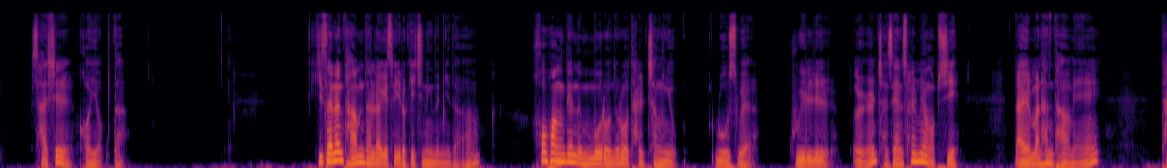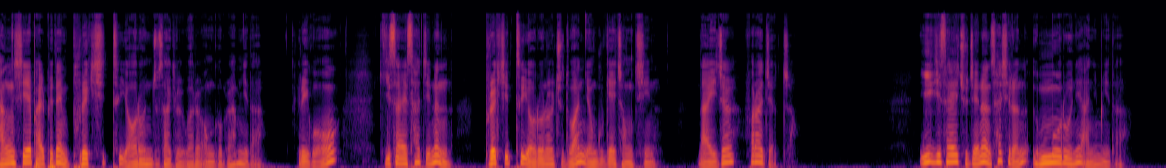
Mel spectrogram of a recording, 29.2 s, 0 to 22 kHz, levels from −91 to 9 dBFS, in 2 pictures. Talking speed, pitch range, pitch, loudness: 260 characters per minute, 85-135 Hz, 105 Hz, -30 LUFS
